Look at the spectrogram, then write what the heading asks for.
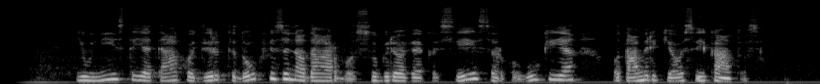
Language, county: Lithuanian, Šiauliai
